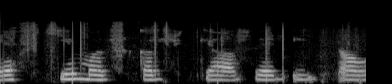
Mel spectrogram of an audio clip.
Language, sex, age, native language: Icelandic, female, 8, Icelandic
